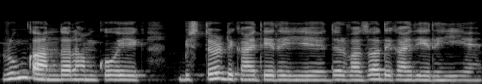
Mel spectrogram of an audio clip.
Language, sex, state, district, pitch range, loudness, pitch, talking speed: Hindi, female, Arunachal Pradesh, Lower Dibang Valley, 205-220 Hz, -19 LUFS, 215 Hz, 185 wpm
